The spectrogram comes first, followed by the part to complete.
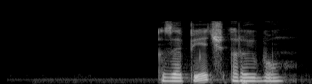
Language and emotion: Russian, neutral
